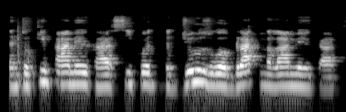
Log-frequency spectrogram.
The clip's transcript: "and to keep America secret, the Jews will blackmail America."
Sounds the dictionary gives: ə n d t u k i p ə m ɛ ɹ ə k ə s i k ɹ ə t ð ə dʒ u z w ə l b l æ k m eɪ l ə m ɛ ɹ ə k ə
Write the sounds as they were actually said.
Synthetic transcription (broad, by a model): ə n t u k i p ə m ɛ ɹ ə k ə s i k ɹ ə t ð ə dʒ u z w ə b l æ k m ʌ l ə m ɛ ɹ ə k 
